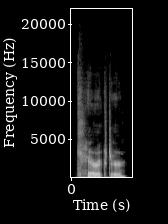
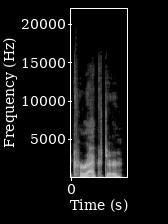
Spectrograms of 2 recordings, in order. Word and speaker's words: character: But if you look at the word character and they say corrector, you are now saying corrector as in a corrector, which is both a noun.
